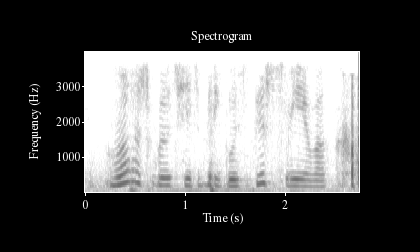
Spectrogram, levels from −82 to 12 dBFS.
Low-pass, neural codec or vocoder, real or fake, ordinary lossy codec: 3.6 kHz; codec, 16 kHz, 1.1 kbps, Voila-Tokenizer; fake; MP3, 32 kbps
